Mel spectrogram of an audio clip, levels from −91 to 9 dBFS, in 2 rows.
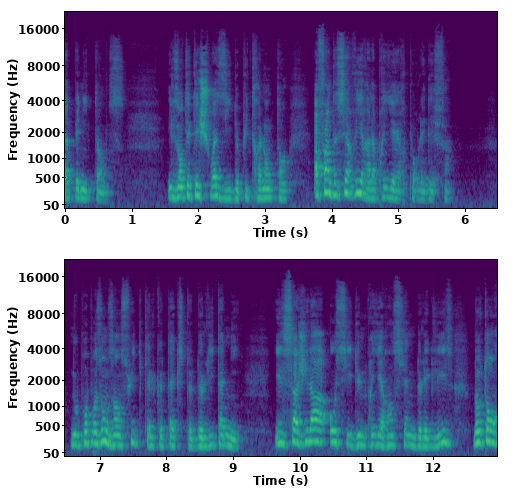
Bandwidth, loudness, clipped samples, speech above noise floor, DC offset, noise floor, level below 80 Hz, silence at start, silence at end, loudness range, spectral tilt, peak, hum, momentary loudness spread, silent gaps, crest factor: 16 kHz; -29 LUFS; under 0.1%; 37 dB; under 0.1%; -66 dBFS; -66 dBFS; 0 s; 0 s; 3 LU; -6 dB/octave; -10 dBFS; none; 13 LU; none; 20 dB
